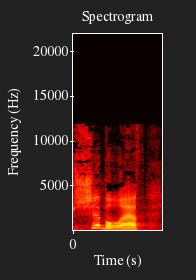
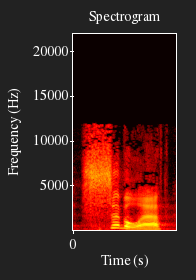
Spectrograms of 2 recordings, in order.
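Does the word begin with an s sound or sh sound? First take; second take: sh sound; s sound. First: The word begins with a sh sound. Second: The word begins with an s sound. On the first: The speaker is from Gilead. The speaker calls it right. "instead of Shibboleth" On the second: The speaker is an Ephraimite. The speaker calls it wrong. "they couldn't pronounce the H"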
